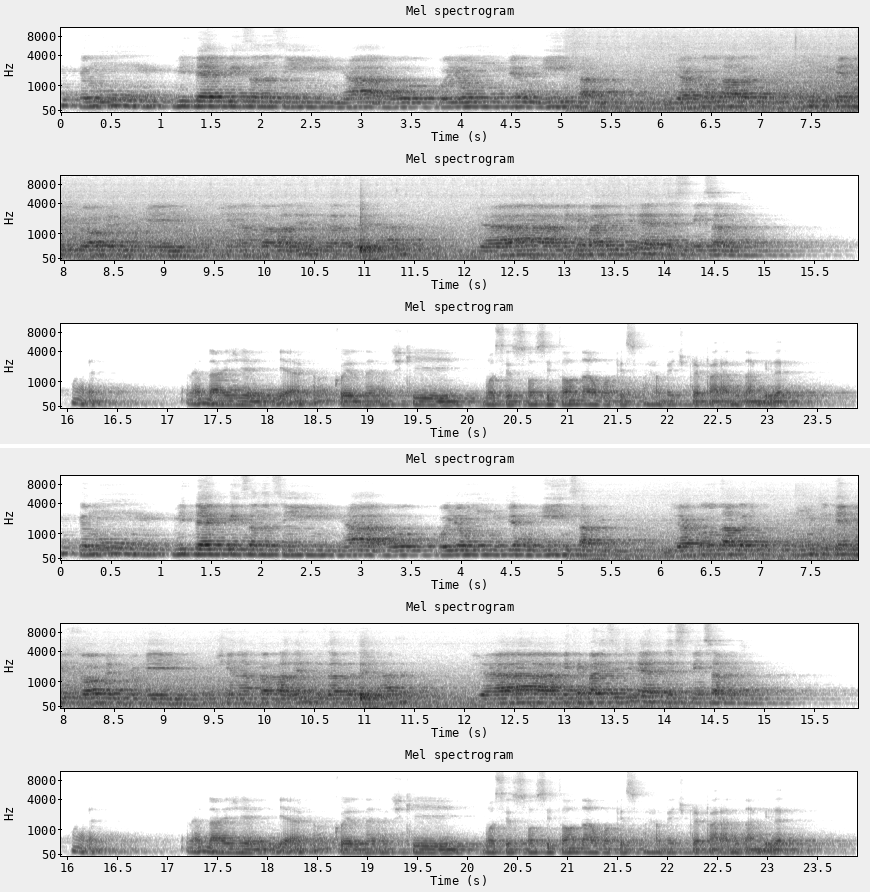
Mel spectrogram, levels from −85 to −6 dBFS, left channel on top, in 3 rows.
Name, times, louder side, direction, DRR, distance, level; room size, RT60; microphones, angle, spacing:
voice 1, 0.0-5.5 6.0-11.4 12.1-14.8, right 1 dB, 85° right, -10 dB, 1.9 m, -29 dB
sound 1, 5.0-14.2, left 2 dB, 85° left, 0.8 m, -36 dB
voice 2, 16.0-16.4 17.2-23.2, left 1 dB, 5° left, 4 dB, 0.6 m, -32 dB
12.0 x 6.4 x 3.3 m, 2.1 s
head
